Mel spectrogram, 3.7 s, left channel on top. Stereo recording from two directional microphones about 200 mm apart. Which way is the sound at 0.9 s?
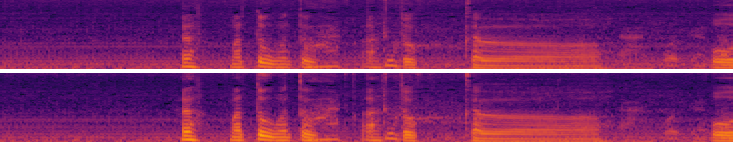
35° right (ahead or behind).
